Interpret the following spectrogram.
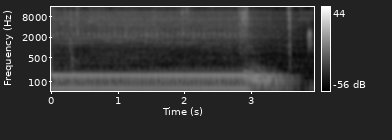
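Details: Honda Civic Type R EP3 K20A after IAAV delete (K-Tuned kit) to cure fluctuating idle that IACV cleaning failed to fix: steady even low hum at idle, no hunting or stumble before shutoff; idle settled.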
